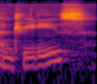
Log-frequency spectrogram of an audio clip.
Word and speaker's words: entreaties: I'm thinking it's not a strong N, entreaties. It's going to sound more just almost like the N sound or in with a little I or eh vowel at the front. And then we have the tree is a stressed syllable. And then this T will be flapped, so it'll be more like an E, like a D sound.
